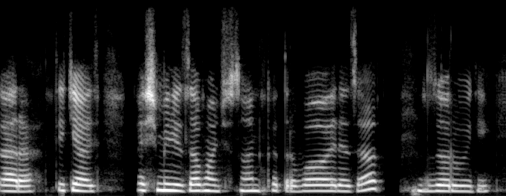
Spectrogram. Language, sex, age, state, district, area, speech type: Kashmiri, female, 30-45, Jammu and Kashmir, Bandipora, rural, spontaneous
